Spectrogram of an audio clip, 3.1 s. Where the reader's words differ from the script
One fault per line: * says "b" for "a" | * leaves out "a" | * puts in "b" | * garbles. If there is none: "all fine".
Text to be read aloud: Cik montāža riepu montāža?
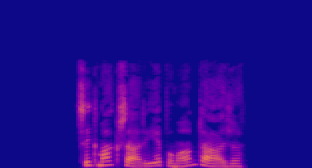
* says "maksā" for "montāža"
